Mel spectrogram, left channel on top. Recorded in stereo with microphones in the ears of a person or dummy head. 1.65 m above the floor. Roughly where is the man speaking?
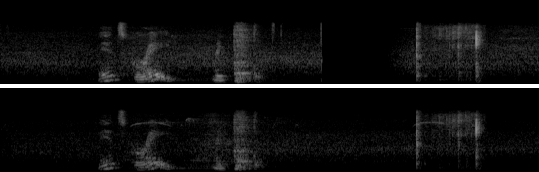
Centre.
